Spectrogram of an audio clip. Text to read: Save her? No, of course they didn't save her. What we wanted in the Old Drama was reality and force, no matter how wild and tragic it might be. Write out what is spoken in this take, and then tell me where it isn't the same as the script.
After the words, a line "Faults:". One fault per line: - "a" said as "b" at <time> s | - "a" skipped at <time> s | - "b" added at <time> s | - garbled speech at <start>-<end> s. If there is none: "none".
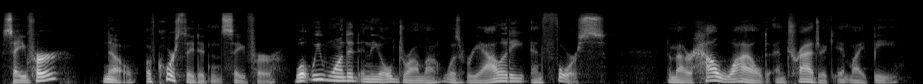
Save her? No, of course they didn't save her. What we wanted in the Old Drama was reality and force, no matter how wild and tragic it might be.
Faults:
none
